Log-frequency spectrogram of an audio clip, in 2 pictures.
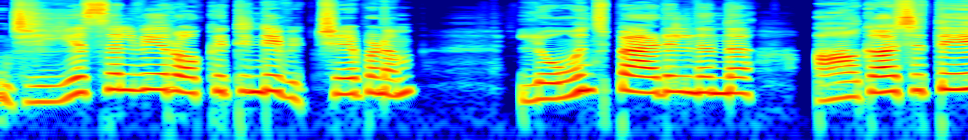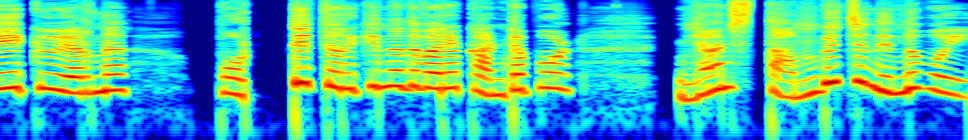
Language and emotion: Malayalam, surprised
